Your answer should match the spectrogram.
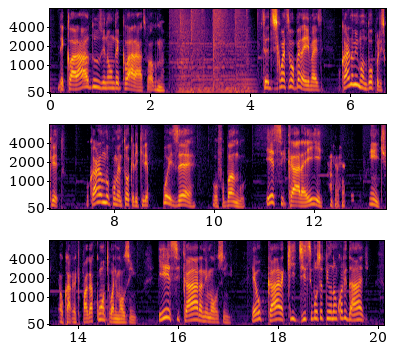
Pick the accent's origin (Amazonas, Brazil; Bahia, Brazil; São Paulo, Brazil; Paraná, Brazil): Paraná, Brazil; Foz do Iguaçu; Até o oeste, lá onde eu vim de Foz do Iguaçu. Então eu sou Foz do Iguaçuíno, né? Como dizer, eu vim de Foz do Iguaçu.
